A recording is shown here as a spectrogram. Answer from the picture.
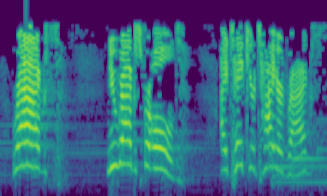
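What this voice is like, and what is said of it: Clear tenor calling out. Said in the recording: “calling in a clear tenor voice”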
